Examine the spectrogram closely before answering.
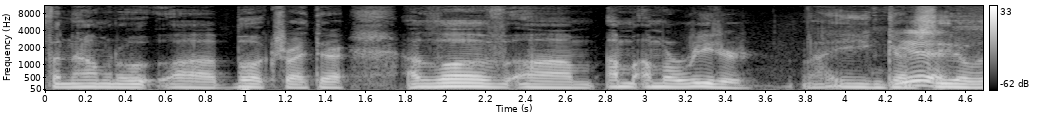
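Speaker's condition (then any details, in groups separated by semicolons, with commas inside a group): No condition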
